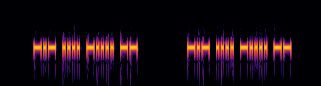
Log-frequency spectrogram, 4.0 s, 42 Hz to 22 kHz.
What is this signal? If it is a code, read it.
Morse code, heard as a keyed tone, about 40 wpm, 700 Hz. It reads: KH6M KH6M
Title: DXCC-100 Call Signs - 4 Characters - Repeated 2x - 40wpm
